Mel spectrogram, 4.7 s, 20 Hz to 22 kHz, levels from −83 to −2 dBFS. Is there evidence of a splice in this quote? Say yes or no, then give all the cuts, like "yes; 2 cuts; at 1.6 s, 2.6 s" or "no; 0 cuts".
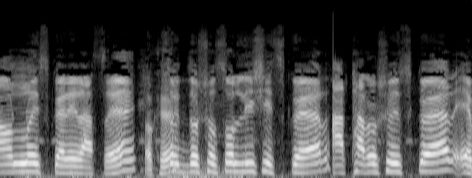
yes; 1 cut; at 3.3 s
